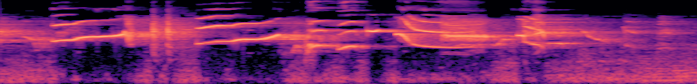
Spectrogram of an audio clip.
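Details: Caged Oriental magpie-robin in full song, played to draw singing from other birds: a dense run of loud, varied whistles, sweeping slurs and rapid trills, delivered almost without pause and fading slightly at the end.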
